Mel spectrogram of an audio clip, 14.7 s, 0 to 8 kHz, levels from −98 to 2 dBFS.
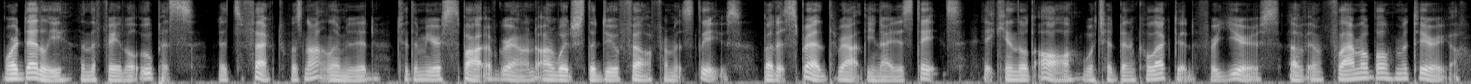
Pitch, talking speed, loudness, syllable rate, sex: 110 Hz, 180 wpm, -22 LUFS, 4.7 syllables/s, male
